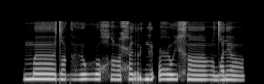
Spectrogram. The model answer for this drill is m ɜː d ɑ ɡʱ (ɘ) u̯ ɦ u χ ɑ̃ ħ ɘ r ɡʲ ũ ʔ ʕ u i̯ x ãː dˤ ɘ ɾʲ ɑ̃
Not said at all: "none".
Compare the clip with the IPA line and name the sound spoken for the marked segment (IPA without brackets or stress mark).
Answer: ɘ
